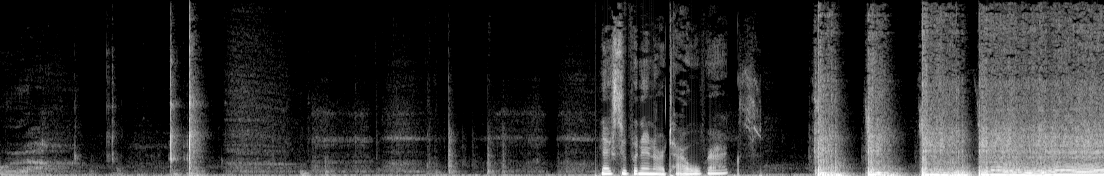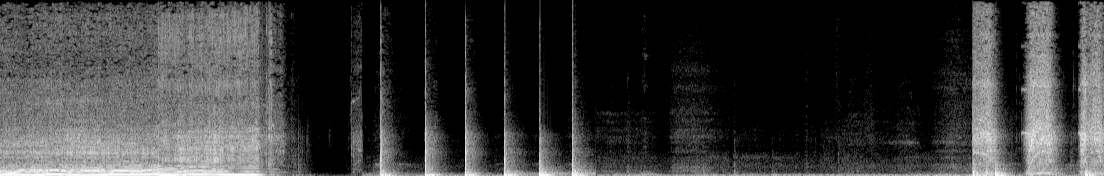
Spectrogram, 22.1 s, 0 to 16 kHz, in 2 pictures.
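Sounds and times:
power drill boring: 0:08.6 - 0:14.0, 0:20.8 - 0:22.0.

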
